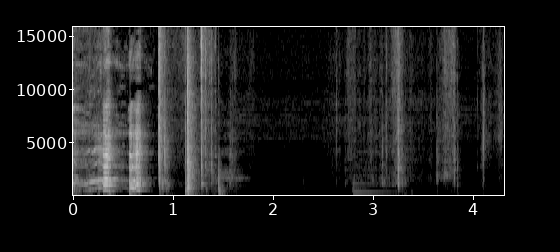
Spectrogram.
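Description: A woman laughs briefly, then three sharp clicks and knocks as clear plastic cutting plates are lifted off a Big Shot die-cutting machine's platform, followed by faint handling of card and plates.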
